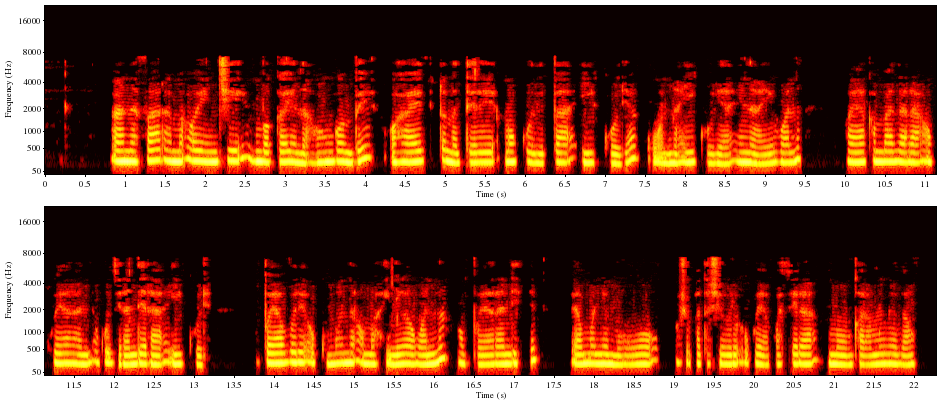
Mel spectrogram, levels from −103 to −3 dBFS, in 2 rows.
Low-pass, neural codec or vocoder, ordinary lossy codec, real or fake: 7.2 kHz; none; MP3, 32 kbps; real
